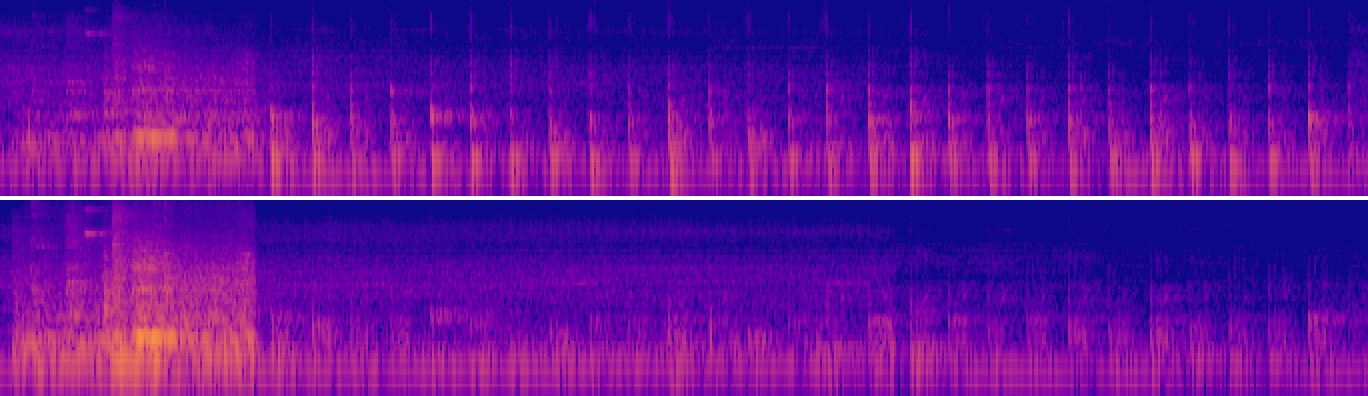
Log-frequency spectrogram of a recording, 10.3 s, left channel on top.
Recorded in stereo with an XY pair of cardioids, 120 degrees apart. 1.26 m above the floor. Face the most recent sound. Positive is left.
turn(degrees=55)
